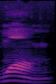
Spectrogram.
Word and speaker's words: Wang: woman named Amy B Wong Amy B spelt Wang but pronounced Wong there's another am in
